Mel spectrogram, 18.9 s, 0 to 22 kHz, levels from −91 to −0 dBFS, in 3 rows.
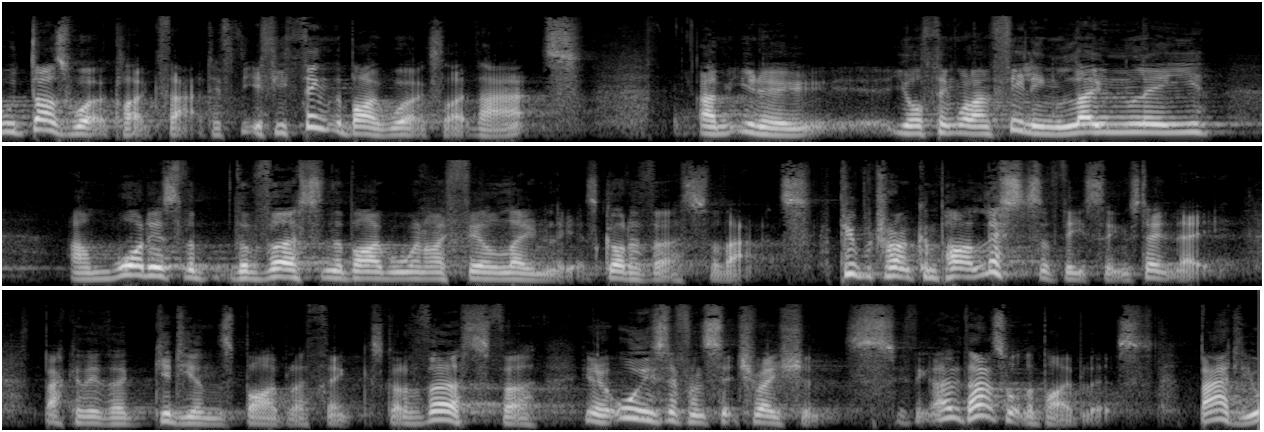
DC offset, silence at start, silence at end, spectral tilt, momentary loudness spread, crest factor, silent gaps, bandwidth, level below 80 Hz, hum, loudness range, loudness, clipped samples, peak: under 0.1%; 0 s; 0 s; -5 dB/octave; 14 LU; 20 dB; none; 15.5 kHz; -78 dBFS; none; 5 LU; -25 LUFS; under 0.1%; -4 dBFS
